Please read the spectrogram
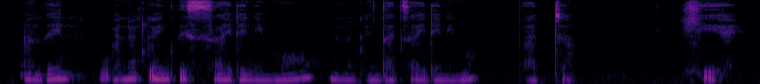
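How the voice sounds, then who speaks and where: A fairly slow, somewhat breathy voice with fairly even intonation and long, frequent pauses. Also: woman. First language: not English. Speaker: crochet instructor. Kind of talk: tutorial. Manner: halting.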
